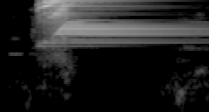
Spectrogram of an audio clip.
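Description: A single bright chime sound effect rings out about a third of a second in, with a quick shimmer at the start, then fades away slowly. It marks the change to the next letter card.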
